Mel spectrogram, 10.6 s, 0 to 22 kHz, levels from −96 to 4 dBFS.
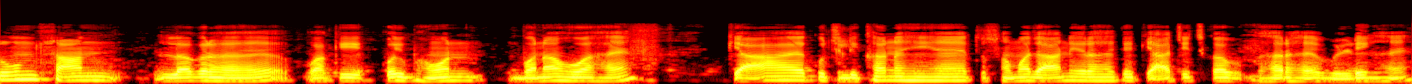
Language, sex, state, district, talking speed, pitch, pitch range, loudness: Hindi, male, Chhattisgarh, Balrampur, 180 wpm, 125 Hz, 110-130 Hz, -17 LUFS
